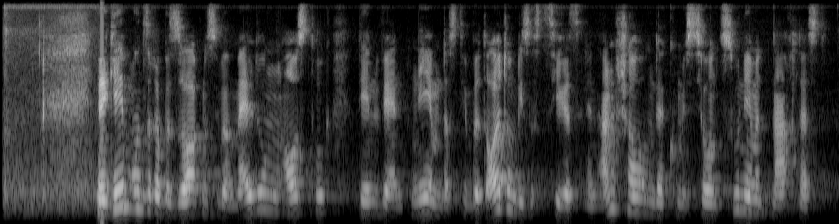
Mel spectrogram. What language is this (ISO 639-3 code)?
deu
